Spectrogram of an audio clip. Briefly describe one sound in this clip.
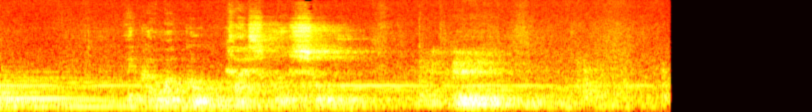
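An electric piano plays.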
